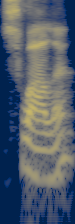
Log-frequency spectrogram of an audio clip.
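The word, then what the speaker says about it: Tsoala: This monotypic genus, Tsuala, as it's pronounced in Malagasy, Tsuala tubiflora, which is a small shrub that presents these remarkable tubular flowers.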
